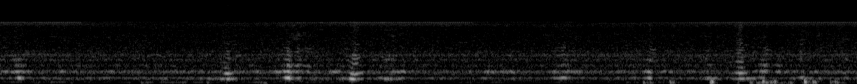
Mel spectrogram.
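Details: Honey bees at a honey harvest on Monday 5 June 2023, among Gayo Arabica coffee gardens in Bener Meriah, Aceh, Indonesia: a steady droning hum with a clear overtone, swelling in short louder pulses, with a few knocks from handling.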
